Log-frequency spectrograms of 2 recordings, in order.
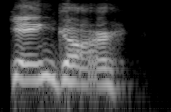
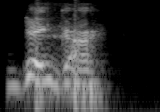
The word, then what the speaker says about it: Gengar: it's a Gengar. I'm like, oh, I'm sorry. Have I been pronouncing Gengar wrong? Gengar. – She just went German like it's Gengar.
